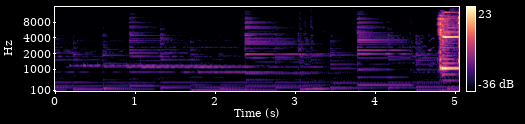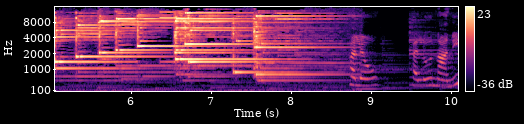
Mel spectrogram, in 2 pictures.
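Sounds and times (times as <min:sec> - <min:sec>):
phone ringtone with bright chiming bell-like melody: 0:04.8 - 0:08.9.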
